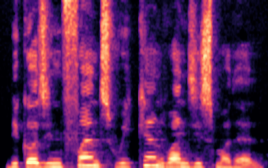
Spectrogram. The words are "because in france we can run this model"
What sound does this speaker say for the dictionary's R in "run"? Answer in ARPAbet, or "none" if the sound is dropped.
W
